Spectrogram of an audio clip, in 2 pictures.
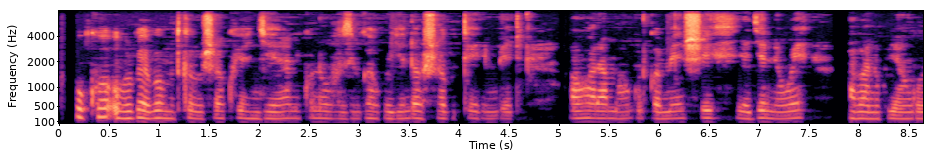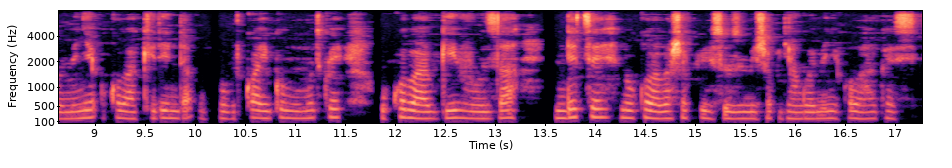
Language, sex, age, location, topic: Kinyarwanda, female, 18-24, Kigali, health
